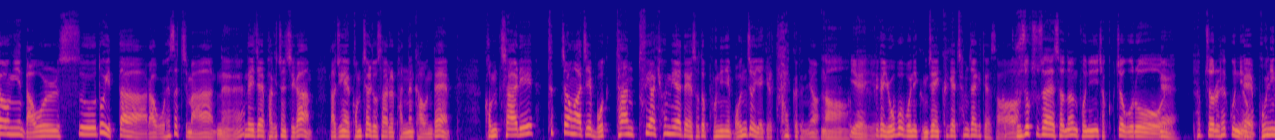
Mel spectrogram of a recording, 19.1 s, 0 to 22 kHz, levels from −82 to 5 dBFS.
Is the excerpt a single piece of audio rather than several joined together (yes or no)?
no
